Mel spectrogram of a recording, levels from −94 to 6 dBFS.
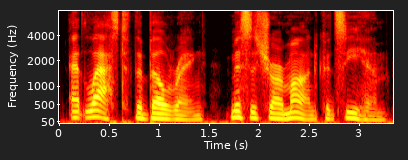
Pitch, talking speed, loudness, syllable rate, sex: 130 Hz, 180 wpm, -19 LUFS, 3.8 syllables/s, male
